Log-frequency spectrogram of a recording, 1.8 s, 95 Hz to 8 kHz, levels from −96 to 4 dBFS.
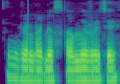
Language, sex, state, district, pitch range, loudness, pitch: Bengali, male, West Bengal, Purulia, 110-115 Hz, -17 LUFS, 110 Hz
